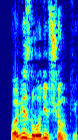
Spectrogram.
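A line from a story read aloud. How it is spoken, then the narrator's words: Snort. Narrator (Russian): хмыкнула Марла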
